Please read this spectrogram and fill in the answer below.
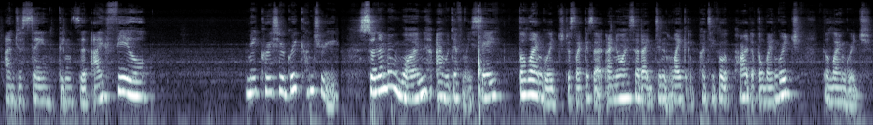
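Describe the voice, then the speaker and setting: A young woman from Nigeria chats straight to camera in a relaxed vlog. Her voice sits a little low, and she talks expressively, filling her sentences with "like" and "um". A faint noise stays under the recording. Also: rough recording. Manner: chatty and expressive, with frequent "like" and "um" fillers. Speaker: vlogger. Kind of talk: casual vlog talk to camera.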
